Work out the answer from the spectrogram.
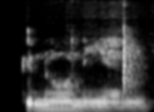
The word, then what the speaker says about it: Gnornian: of like to dive into i believe you pronounced it gnorian yeah good nornian excuse me yeah uh so with that i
